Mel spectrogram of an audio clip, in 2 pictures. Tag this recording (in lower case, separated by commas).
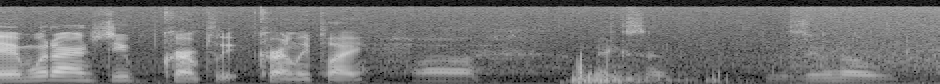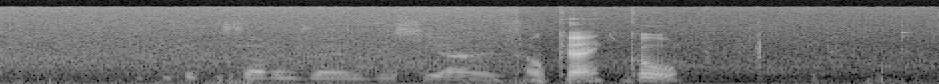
outside, rural or natural, speech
